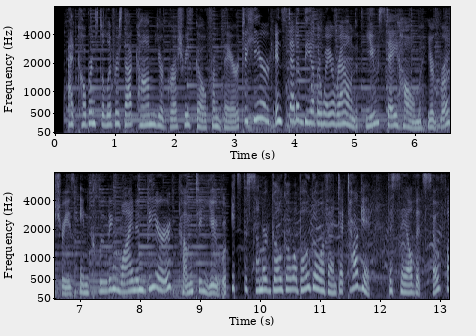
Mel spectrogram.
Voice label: commercial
